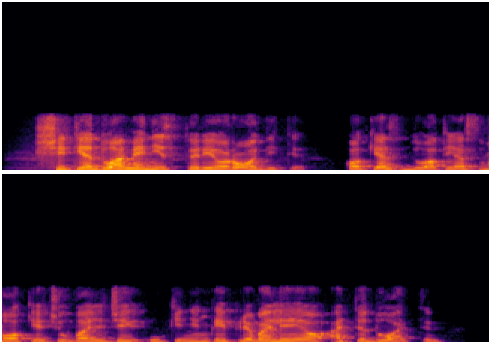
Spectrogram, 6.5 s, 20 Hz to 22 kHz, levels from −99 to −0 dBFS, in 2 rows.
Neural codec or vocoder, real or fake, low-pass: codec, 16 kHz, 8 kbps, FunCodec, trained on Chinese and English, 25 frames a second; fake; 7.2 kHz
